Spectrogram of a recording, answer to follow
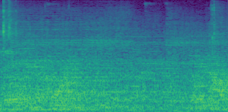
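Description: Opening of a rap music video playing back: a quiet, steady, hazy intro sound with no clear beat yet.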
